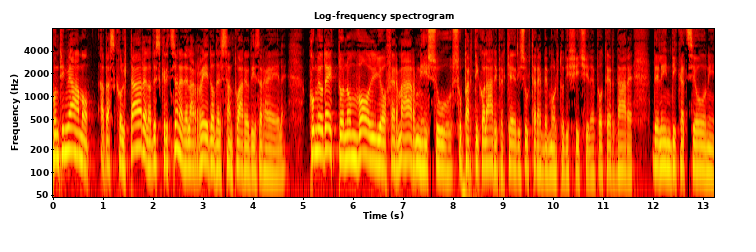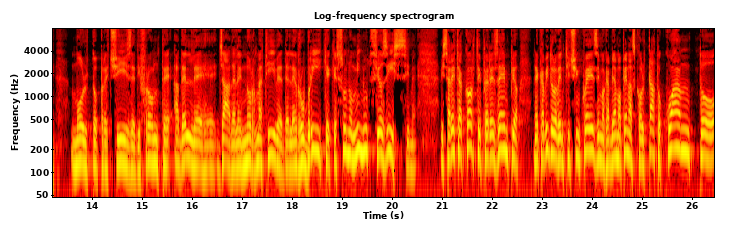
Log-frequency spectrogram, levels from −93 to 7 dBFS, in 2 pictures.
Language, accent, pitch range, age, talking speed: Italian, native, 120-170 Hz, 40-59, 125 wpm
